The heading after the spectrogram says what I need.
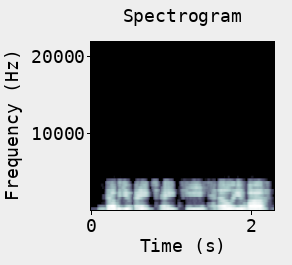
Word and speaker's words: Watley: How do you spell that name? That's really cool. Uh, W A T L E Y.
